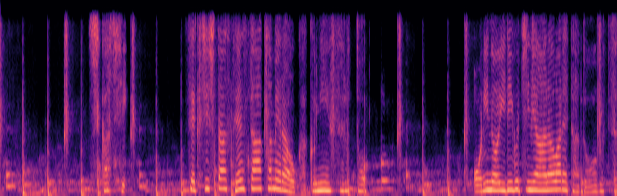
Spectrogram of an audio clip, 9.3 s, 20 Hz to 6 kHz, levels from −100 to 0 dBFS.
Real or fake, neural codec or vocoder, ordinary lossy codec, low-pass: fake; codec, 16 kHz, 4 kbps, X-Codec, WavLM features, trained on Multilingual LibriSpeech; none; 5.4 kHz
